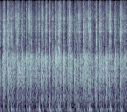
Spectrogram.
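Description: A round of applause for nurses on International Nurses Day fills the whole stretch, dense overlapping claps at steady loudness, lively, with no voices over it.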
